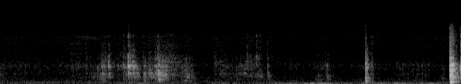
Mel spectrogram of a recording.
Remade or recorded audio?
recorded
